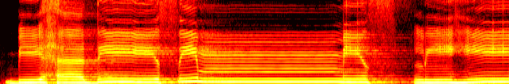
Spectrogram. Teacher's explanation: Cara bacanya tanwinnya dileburkan ke mim kemudian dengungkan. Jadi bunyi m ya ini. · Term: idghamhunah, idgham bi gunnah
